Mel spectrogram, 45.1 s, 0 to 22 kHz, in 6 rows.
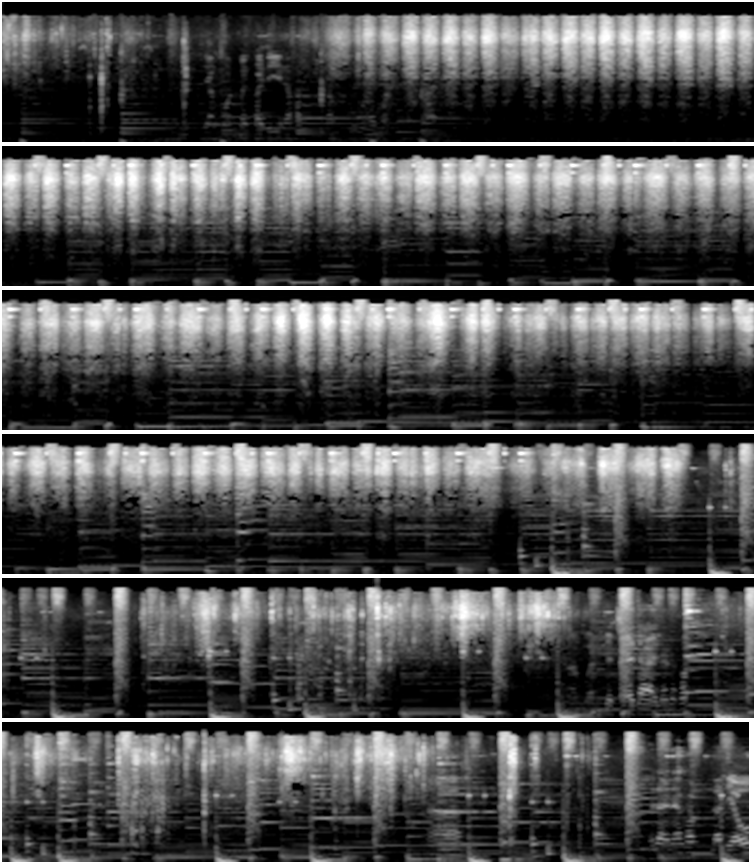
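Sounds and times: background music: 0:00.0 - 0:05.4, 0:07.8 - 0:45.0
brush scrubbing rubber tyre: 0:00.0 - 0:45.0.

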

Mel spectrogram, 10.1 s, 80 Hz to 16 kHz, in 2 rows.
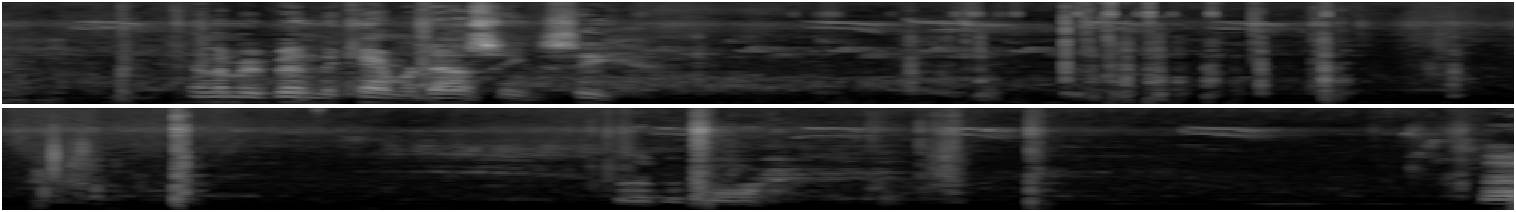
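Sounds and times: shoes shifting on concrete: 0:00.0 - 0:06.0, 0:06.8 - 0:08.7.

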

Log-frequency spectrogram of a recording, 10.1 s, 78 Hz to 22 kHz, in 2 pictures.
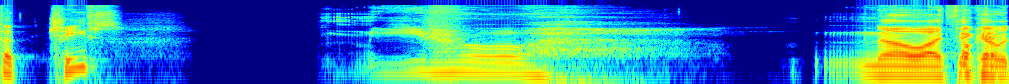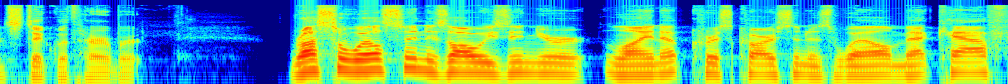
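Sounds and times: man sighing hmm: 0:01.8 - 0:03.5.

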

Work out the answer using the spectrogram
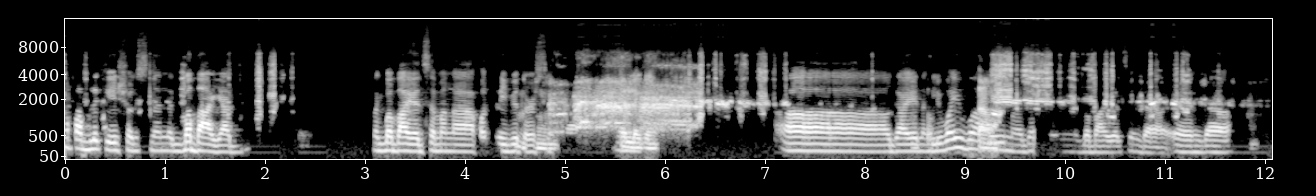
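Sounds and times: rooster crowing: 0:04.8 - 0:06.7.

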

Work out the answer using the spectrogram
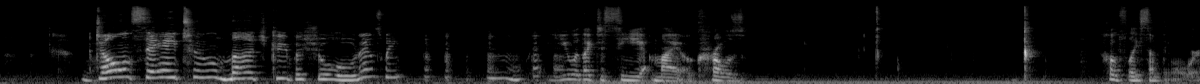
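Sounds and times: steady low hum: 0:00.0 - 0:12.0
mouth clicks and lip sounds: 0:08.6 - 0:09.6, 0:10.2 - 0:10.5.

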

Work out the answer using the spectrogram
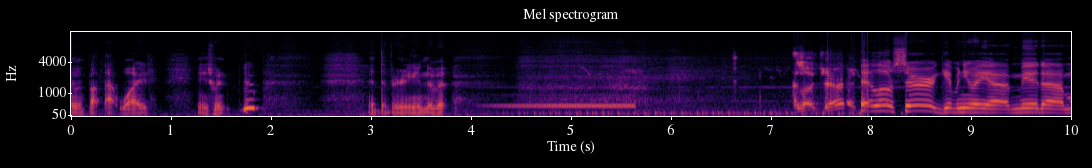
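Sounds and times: phone ringing tone: 0:03.9 - 0:05.9.

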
